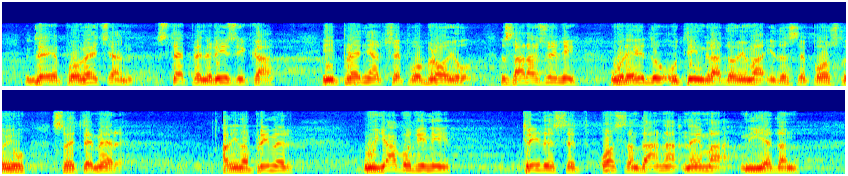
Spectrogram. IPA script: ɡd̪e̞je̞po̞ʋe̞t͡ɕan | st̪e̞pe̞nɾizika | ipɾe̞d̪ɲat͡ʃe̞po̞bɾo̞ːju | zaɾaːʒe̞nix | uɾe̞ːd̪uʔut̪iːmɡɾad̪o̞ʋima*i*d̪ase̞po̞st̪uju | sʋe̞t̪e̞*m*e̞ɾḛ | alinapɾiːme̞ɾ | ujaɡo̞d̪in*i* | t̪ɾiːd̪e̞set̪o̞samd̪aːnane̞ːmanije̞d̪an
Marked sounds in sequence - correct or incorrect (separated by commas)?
correct, correct, correct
